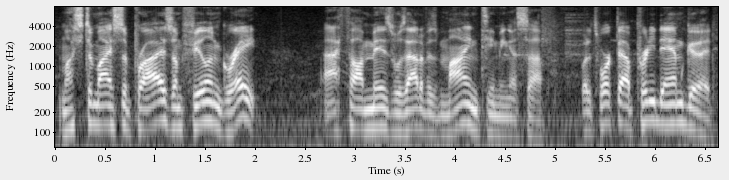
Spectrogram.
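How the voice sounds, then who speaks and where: An actor playing a proud, sarcastic wrestling champion with a dry manner in a video game cutscene. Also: male voice, lowish voice, normal speed, a bit bright, slight background noise, close to an everyday voice. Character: wry, proud male pro wrestling champion.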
